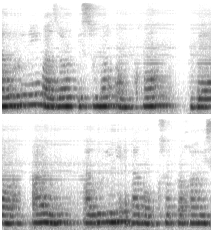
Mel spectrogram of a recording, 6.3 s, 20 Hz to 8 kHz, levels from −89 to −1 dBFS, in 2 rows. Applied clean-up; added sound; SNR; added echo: neural separator model SepFormer DNS4.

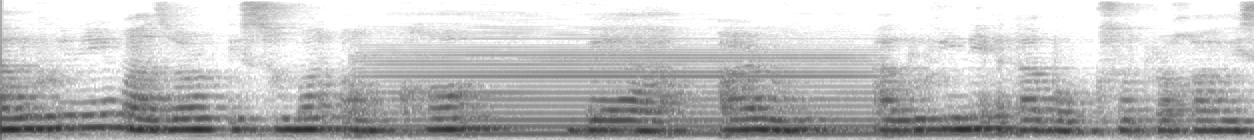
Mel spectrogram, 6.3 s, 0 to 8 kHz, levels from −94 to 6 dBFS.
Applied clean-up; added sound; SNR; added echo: none; Bowed string instrument; 17 dB; reverberation time 0.9 s.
